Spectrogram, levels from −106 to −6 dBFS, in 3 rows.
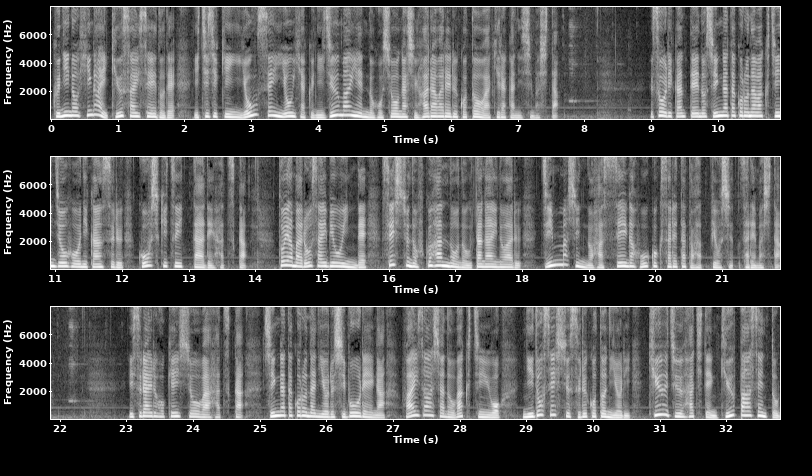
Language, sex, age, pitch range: Japanese, female, 50-69, 165-255 Hz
